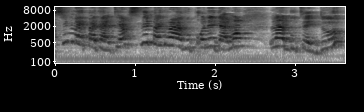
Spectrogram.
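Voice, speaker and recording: Lively intonation marks a raised, projected voice heard with audible room echo. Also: woman. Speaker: fitness coach. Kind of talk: live workout class. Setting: live stream with music.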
